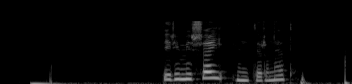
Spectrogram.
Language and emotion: Russian, neutral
